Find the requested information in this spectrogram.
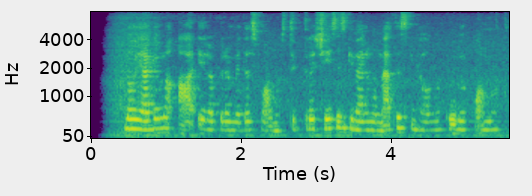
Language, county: Lithuanian, Kaunas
